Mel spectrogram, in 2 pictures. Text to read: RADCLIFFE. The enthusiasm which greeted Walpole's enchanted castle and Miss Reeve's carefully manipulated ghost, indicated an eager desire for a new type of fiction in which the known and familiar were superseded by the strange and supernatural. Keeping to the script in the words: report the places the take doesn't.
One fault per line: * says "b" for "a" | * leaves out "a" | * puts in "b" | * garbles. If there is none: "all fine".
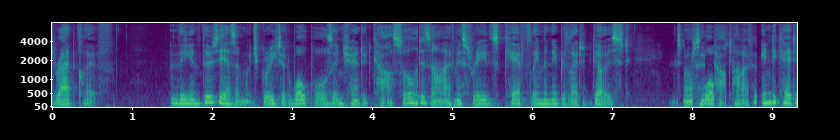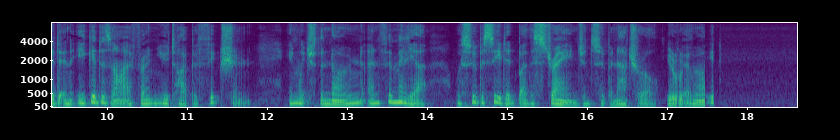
* says "desire" for "and"
* garbles
* garbles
